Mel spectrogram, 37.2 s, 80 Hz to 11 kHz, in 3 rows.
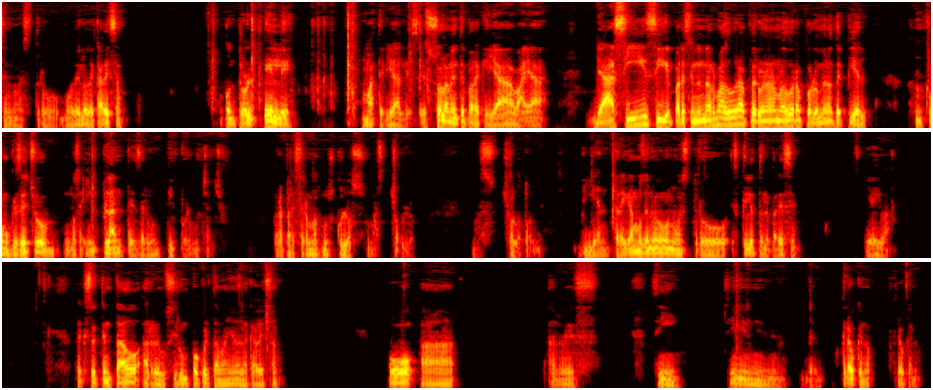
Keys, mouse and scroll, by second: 3.7 ctrl+l, 4.5 ctrl+Down, 5.0 ctrl+Return, 6.0 shift+z, 8.0-8.8 scroll down 4, 8.8-10.2 drag, 10.6-11.0 scroll up 2, 14.0 shift+z, 14.7 scroll down 2, 15.3 scroll up 2, 15.7 scroll down 2, 16.9-20.8 middle drag, 19.8-20.2 scroll down 2, 22.1 shift+click, 23.4-24.0 scroll up 2, 24.6-25.3 scroll down 4, 25.6-28.5 middle drag, 33.8-34.5 scroll up 4, 35.1-36.1 shift+middle drag.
